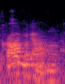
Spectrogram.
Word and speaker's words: Krav Maga: Am I saying that right? Krav Maga.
